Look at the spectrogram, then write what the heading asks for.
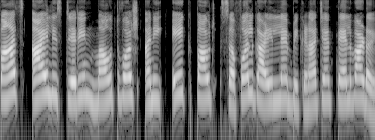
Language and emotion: Goan Konkani, neutral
